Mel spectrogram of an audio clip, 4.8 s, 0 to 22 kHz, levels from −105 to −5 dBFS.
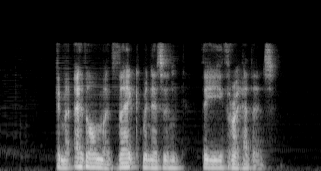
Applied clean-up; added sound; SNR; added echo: neural mask model DeepFilterNet 3.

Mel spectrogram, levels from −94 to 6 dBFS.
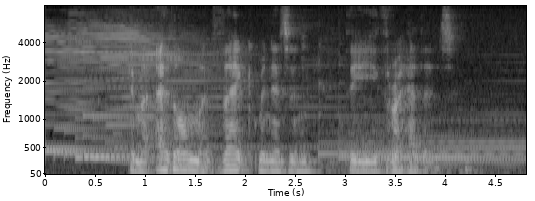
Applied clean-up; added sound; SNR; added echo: none; Plucked string instrument; 7 dB; reverberation time 1.2 s.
